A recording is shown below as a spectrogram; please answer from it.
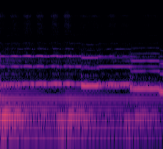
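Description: Slow, calm flute melody of long held notes, stepping down in pitch about a second in and again near the end, over a soft sustained lower accompaniment.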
